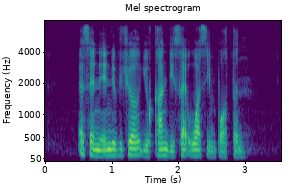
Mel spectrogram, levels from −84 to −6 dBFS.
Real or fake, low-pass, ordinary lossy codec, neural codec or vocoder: real; 7.2 kHz; none; none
